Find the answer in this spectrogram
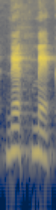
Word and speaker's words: NCMEC: Uh partly it's accounted for by the fact now uh bat tip NCMEC or neckmech as they pronounce it neckme cyber tip line reports.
